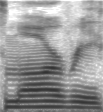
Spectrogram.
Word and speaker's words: Moreci: The C in Moreci sounds like an S. So it is Moreci, Jenna Moreci.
